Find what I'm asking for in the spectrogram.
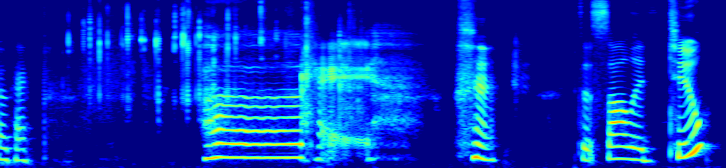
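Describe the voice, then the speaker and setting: A woman's voice: high voice, steady tone, extremely slow, pauses often, slight background noise. A woman playing a tabletop game, chatting casually and hesitantly about her character's moves. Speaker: player.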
